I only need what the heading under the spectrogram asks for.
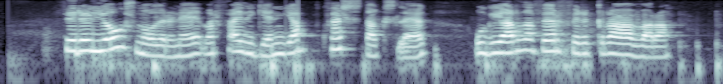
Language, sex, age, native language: Icelandic, female, 12, Icelandic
